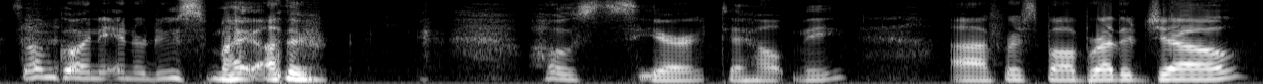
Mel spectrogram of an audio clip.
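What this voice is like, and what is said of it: Strained, fading hoarse voice. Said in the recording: “I am losing my voice, especially after emoting with such passion through my poem.”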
